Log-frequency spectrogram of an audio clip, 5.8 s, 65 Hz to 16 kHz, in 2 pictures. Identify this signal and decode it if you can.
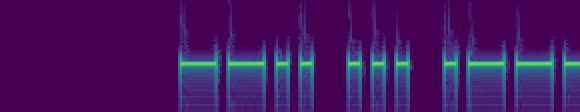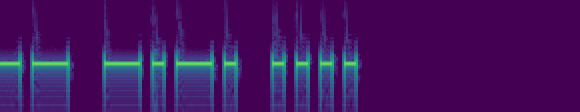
Morse code, heard as a keyed tone, about 21 wpm, 700 Hz. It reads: ZS1CH
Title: DXCC-100 Call Signs - 5 Characters - Repeated 3x - 20wpm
